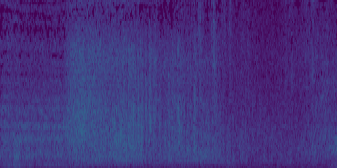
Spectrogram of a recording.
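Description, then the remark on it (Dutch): A camera drone's motors whir in a steady, loud buzzing drone as it is landed manually, constant throughout, with a broad rushing hiss over a low mechanical hum and no voices. “Nu gaat hij hem zelf landen, toch? nu ga ik hem manueel eh, laten landen.”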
